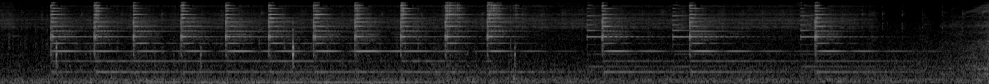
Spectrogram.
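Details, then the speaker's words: 1800s Swiss silver clock watch by Bordier, Geneva, striking in passing as minute hand passes 9, two steel wire gongs, separate striking-train barrel; eleven clear evenly spaced hour strikes then three ding-dong quarter pairs, striking works properly. "and then it should on its own sound out 11 hours and three-quarter hours at the point when it just passes the minute hand just passes the 9"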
